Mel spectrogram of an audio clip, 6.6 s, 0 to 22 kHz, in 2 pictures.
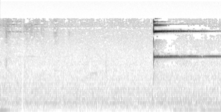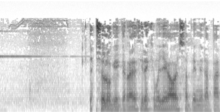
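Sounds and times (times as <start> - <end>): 
quiet low hum: 0.0 - 6.6
small crotal bell struck once ringing: 2.3 - 4.6
speech: 4.7 - 6.6.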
